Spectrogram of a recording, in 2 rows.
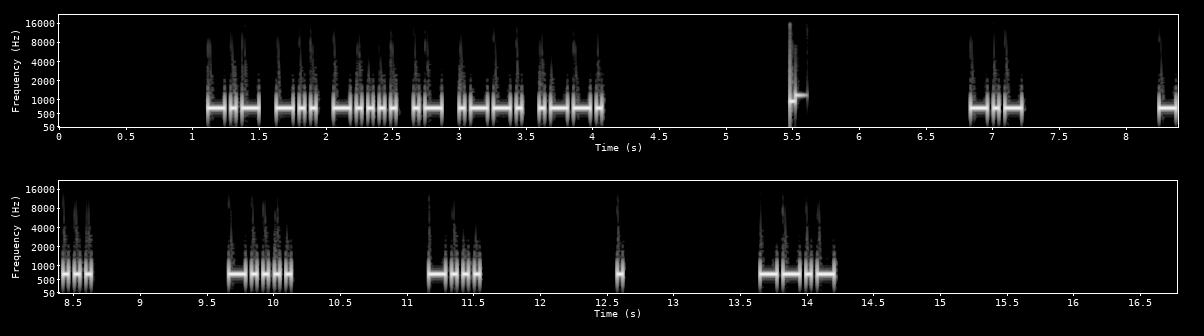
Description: Morse code, heard as a keyed tone, about 28 wpm, spaced as for 12 wpm, 700 Hz. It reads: KD6APP KB6BEQ
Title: USA Call Signs - 6 Characters - 8x Character Spacing - 28wpm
